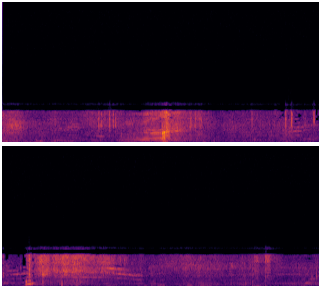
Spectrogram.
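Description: Cocker spaniel puppy giving short, high cries. The loudest comes about a second and a half in, with more a little past halfway, some falling in pitch.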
